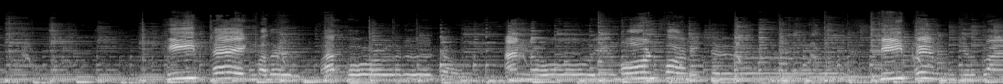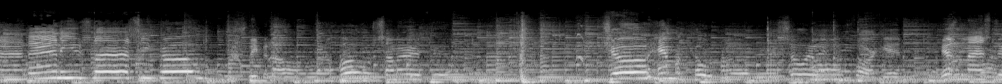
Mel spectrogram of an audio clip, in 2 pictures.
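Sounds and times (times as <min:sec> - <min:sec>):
bluegrass band playing: 0:00.0 - 0:20.0.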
